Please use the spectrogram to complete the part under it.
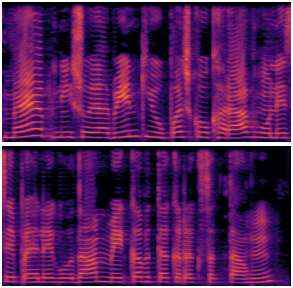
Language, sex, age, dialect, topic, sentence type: Hindi, female, 25-30, Awadhi Bundeli, agriculture, question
